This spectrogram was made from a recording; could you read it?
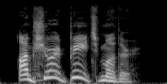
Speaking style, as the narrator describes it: cried the girl

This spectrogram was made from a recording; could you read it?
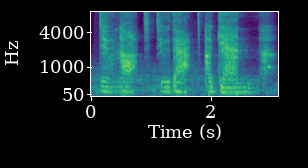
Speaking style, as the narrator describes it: hissed through one hole, working to produce the sound

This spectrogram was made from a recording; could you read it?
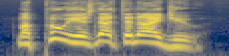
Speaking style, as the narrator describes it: he cried

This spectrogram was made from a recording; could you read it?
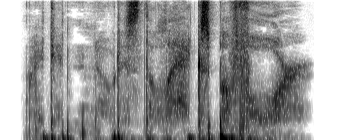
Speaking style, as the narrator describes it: Brandy whispered

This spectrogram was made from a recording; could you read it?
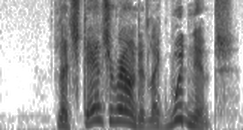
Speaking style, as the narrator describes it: cried Anne

